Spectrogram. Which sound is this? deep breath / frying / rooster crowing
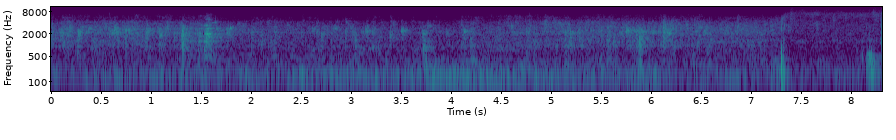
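frying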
